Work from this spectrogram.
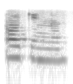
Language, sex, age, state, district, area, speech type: Tamil, female, 18-30, Tamil Nadu, Erode, rural, conversation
